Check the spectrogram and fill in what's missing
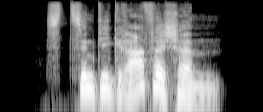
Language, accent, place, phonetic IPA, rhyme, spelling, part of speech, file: German, Germany, Berlin, [st͡sɪntiˈɡʁaːfɪʃm̩], -aːfɪʃm̩, szintigrafischem, adjective, De-szintigrafischem.ogg
- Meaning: strong dative masculine/neuter singular of szintigrafisch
